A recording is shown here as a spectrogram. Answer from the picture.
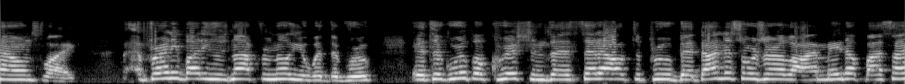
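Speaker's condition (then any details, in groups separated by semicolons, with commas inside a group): Cerebral palsy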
